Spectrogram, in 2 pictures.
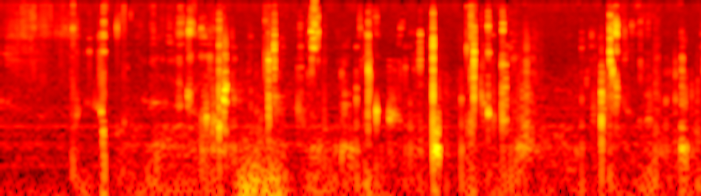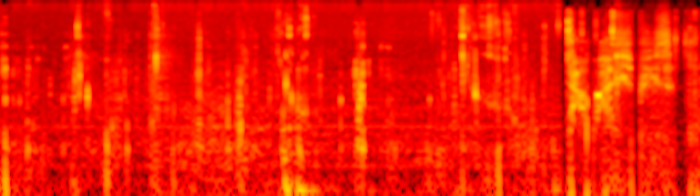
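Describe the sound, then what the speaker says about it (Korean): Frozen strawberry jelly is bitten and chewed up close, with sharp crunchy bites and wet chewing in an uneven rhythm, loud and intimate, with faint whispering at moments. "먹어볼게요."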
